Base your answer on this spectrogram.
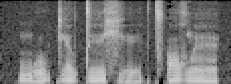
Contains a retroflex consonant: no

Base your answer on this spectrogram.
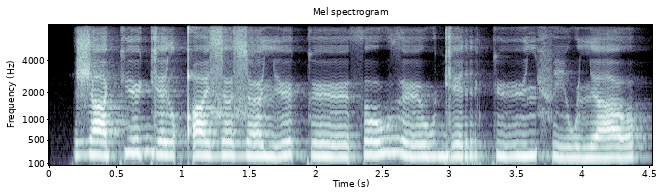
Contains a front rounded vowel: yes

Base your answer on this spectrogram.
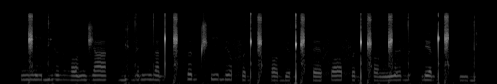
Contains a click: yes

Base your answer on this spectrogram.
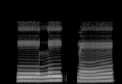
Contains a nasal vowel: yes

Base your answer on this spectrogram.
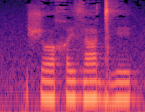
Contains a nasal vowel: no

